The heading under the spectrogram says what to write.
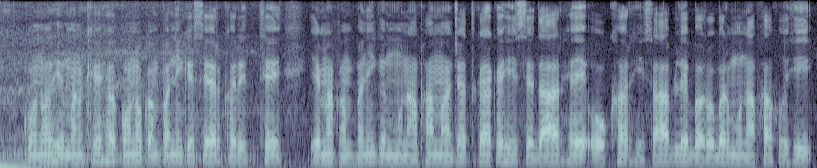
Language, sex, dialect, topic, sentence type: Chhattisgarhi, male, Eastern, banking, statement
